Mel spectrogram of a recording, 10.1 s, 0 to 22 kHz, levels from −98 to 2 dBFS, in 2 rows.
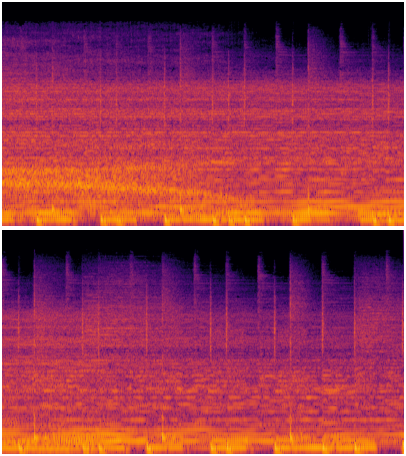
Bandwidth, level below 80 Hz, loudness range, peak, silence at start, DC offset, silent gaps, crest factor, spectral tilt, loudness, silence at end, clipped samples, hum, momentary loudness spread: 13.5 kHz; -30 dBFS; 3 LU; -10 dBFS; 0 s; under 0.1%; none; 12 dB; -6 dB/octave; -23 LUFS; 0 s; under 0.1%; none; 5 LU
